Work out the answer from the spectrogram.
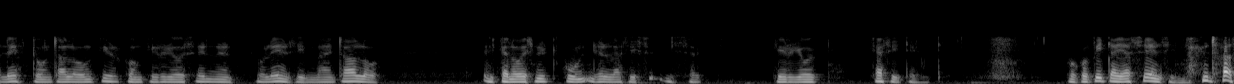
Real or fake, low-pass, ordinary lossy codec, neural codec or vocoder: real; 3.6 kHz; none; none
